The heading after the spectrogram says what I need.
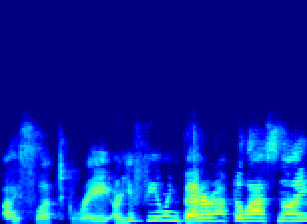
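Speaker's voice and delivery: put-on very high-pitched grandma voice. Voicing grandma Mary greeting Gwen at breakfast: Mary voice. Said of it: "slipping into the Mary voice".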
